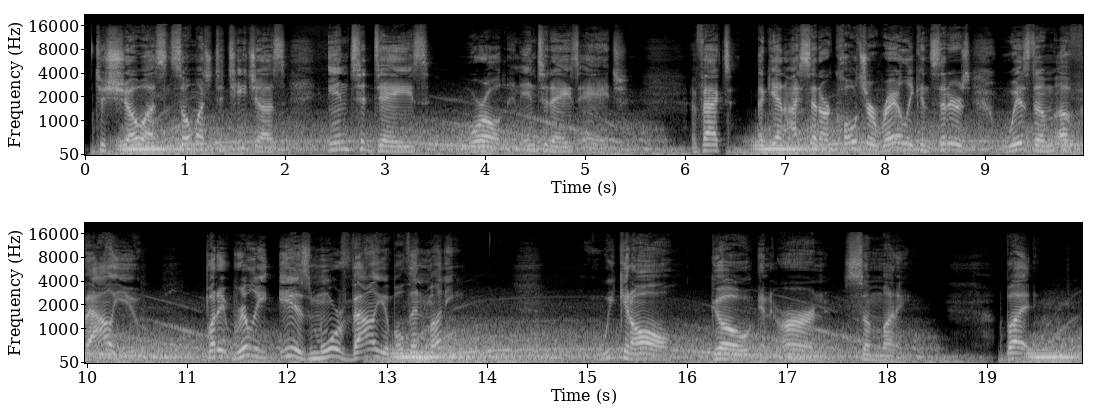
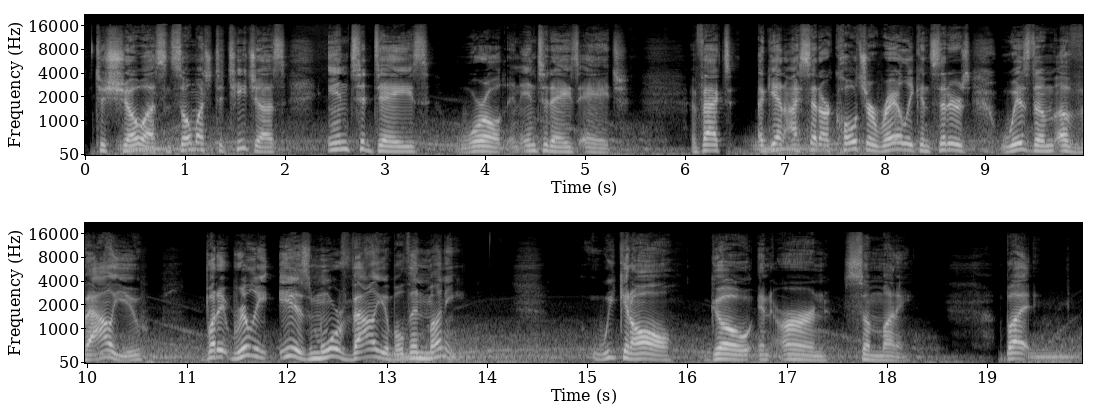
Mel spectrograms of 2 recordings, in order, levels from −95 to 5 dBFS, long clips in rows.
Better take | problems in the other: second | low rumble; loud; throughout; 7 dB below the speech; faint in the second

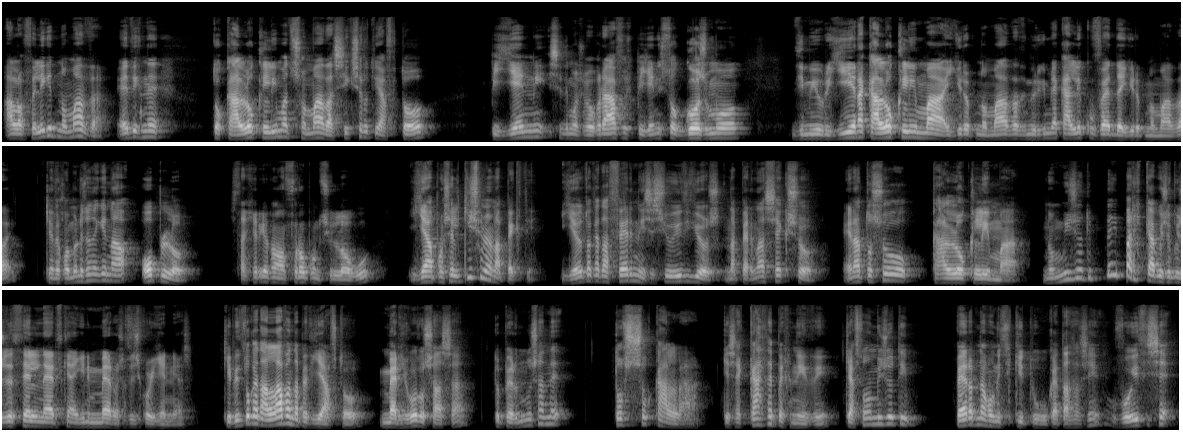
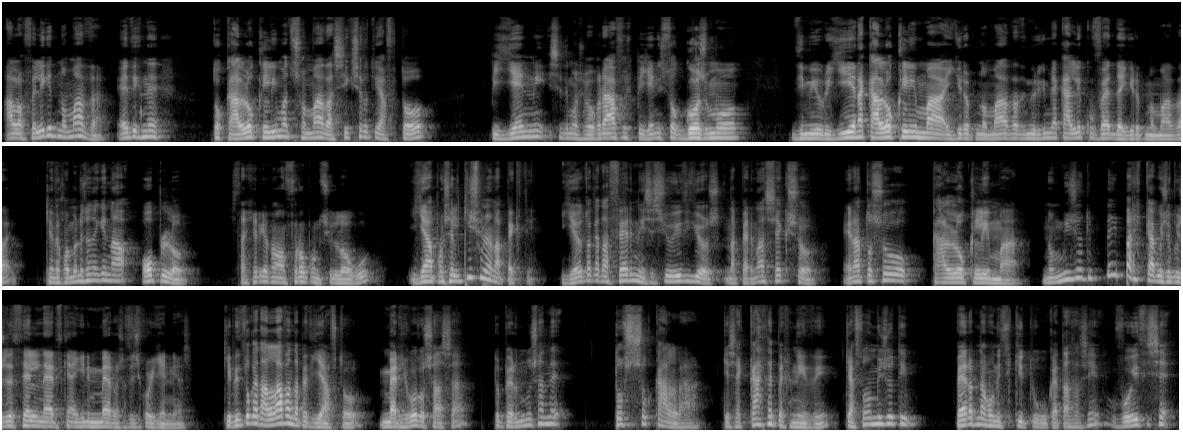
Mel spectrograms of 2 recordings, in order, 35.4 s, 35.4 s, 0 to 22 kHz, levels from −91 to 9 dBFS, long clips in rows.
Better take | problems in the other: second | thin; somewhat; fading below 350 Hz

